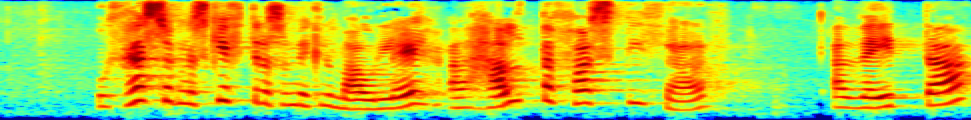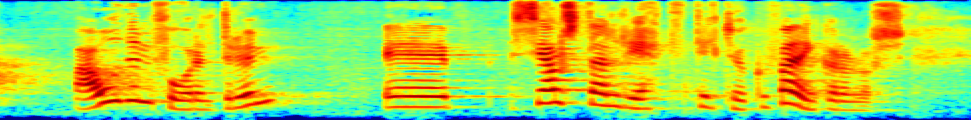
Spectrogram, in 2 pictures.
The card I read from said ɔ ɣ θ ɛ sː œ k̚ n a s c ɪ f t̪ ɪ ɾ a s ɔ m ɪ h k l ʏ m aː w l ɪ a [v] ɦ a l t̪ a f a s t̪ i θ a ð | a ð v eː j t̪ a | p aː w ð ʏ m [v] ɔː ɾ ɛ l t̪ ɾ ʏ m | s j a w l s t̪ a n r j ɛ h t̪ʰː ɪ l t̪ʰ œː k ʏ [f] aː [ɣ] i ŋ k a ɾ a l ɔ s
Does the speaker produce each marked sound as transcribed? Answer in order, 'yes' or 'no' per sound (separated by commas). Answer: no, no, yes, no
